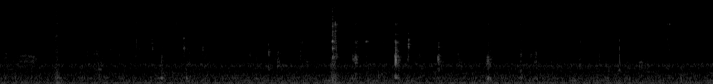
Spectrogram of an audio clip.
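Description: Faint chewing of a mouthful of soft cooked vegetables, with a few small, soft clicks here and there over quiet room tone.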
